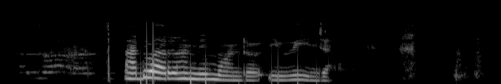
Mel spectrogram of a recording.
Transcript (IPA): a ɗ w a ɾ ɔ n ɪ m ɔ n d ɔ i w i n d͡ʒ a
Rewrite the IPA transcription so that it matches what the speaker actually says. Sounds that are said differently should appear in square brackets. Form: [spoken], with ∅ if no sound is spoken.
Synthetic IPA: a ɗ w a ɾ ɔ n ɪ m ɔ n d ɔ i w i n d͡ʒ a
